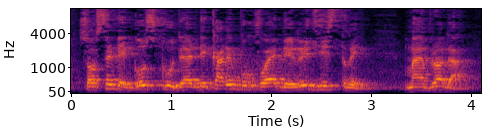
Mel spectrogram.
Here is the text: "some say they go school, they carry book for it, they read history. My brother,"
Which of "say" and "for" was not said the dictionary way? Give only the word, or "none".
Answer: for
